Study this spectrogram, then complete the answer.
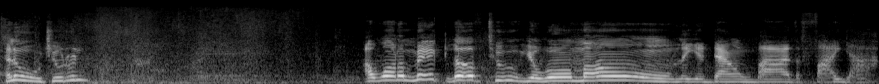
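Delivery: slow, loud demonic Chef voice; Chef from South Park. Retold or imitated. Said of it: "Demon voice sounds like Chef from South Park".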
